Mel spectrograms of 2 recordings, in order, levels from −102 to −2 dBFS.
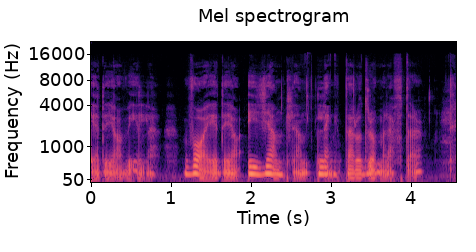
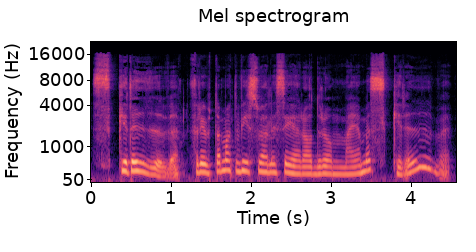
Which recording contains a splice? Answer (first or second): second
